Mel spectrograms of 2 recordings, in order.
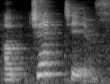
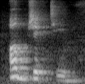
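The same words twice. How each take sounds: First: The stress falls on the standard syllable. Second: The stress falls on a misplaced syllable. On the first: The speaker calls it right. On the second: The speaker calls it wrong.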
